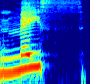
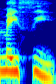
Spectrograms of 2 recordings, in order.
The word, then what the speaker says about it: Mace: man in the chat he said mace not Macy so thank you for saying it correctly Ben I was saying it wrong it ain't Macy sorry mace mace I was trying I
